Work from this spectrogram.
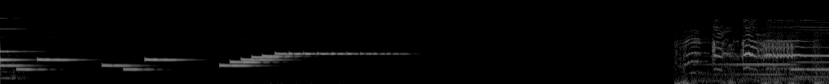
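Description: A cucco crowing in Ocarina of Time, a loud synthesized cock-a-doodle-doo with rising stepped notes, then silence before busy game sounds return.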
